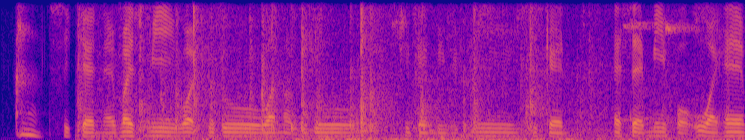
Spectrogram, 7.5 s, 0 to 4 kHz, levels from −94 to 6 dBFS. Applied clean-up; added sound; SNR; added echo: none; Walk, footsteps; 5 dB; none.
